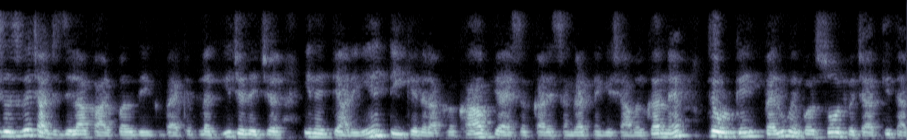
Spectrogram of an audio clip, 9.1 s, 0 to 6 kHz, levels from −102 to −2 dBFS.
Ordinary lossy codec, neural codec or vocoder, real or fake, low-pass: none; codec, 16 kHz in and 24 kHz out, 1 kbps, XY-Tokenizer; fake; 5.4 kHz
